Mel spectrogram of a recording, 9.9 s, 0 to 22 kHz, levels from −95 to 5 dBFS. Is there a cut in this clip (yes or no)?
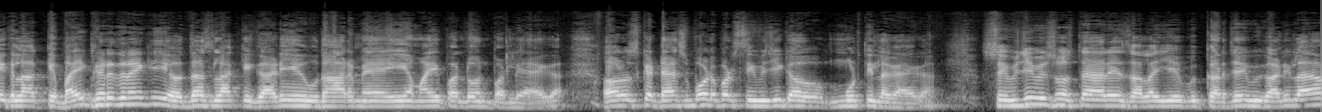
no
